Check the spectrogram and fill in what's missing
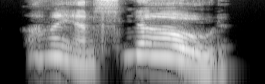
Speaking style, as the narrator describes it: Rick exclaimed

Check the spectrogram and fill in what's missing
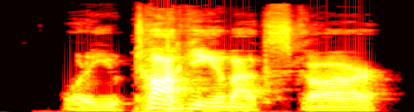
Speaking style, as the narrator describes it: bellowed Wickham

